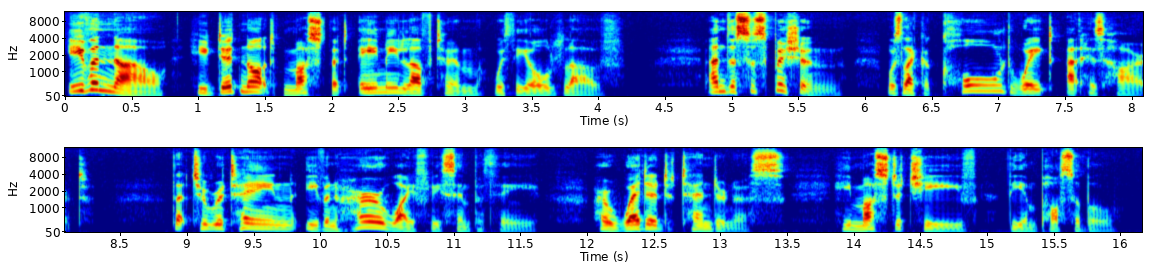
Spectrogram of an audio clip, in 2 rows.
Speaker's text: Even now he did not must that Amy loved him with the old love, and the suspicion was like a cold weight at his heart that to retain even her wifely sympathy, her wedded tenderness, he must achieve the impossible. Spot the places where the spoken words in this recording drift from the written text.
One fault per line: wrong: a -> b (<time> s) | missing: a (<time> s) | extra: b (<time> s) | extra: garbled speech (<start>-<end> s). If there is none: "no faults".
no faults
